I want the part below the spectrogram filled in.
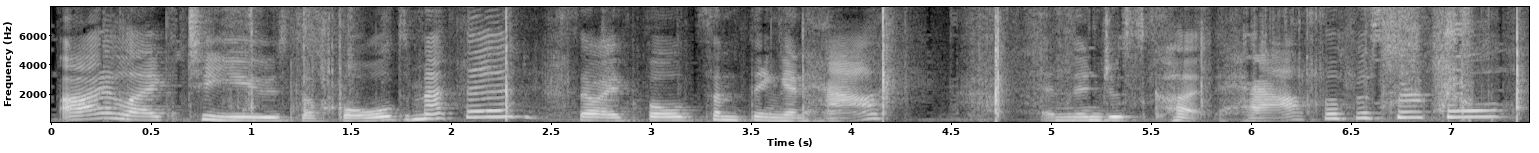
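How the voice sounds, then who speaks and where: A woman's voice: a little high, very animated, a little slow, background noise. A woman presenting a children's storytime, explaining things simply, asking young listeners questions and reading aloud.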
